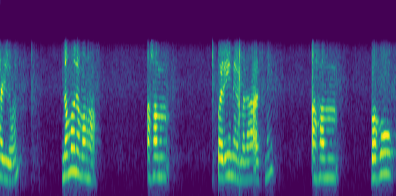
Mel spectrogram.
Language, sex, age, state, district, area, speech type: Sanskrit, female, 18-30, Rajasthan, Jaipur, urban, conversation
